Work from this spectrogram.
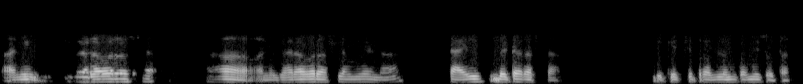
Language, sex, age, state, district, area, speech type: Marathi, female, 18-30, Maharashtra, Nashik, urban, conversation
